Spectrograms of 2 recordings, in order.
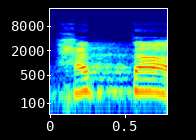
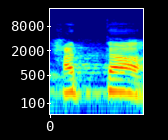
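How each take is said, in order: Both takes have the same delivery.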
